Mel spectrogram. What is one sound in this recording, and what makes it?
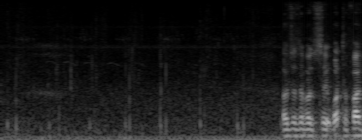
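Footsteps tap down wooden stairs.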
